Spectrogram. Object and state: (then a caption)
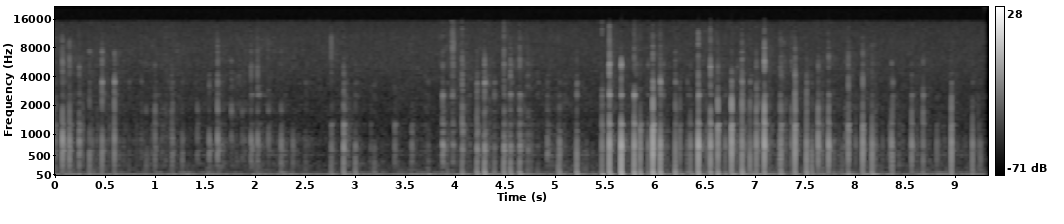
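Cedar wooden serving board. A solid cedar serving board with a handle, held in front of the body, is tapped quickly with fingertips and nails on its face and side edge. The taps are short, dry and woody, with a low, hollow body and almost no ring. They grow louder and denser in the second half of the clip.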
